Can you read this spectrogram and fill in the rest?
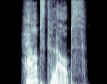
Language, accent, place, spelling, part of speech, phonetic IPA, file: German, Germany, Berlin, Herbstlaubs, noun, [ˈhɛʁpstˌlaʊ̯ps], De-Herbstlaubs.ogg
- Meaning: genitive of Herbstlaub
